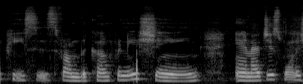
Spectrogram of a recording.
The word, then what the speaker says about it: Shein: So the first review I'm going to do is on a company called Shein. It's S-H-E-I-N, okay, and I may be pronouncing it wrong, but I'll say Shein, okay, and I saw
